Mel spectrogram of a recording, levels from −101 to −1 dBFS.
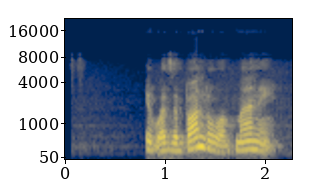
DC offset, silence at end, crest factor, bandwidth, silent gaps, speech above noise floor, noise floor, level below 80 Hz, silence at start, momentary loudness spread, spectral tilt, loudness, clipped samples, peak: under 0.1%; 0.2 s; 20 dB; 8 kHz; none; 52 dB; -70 dBFS; -64 dBFS; 0.8 s; 7 LU; -6 dB/octave; -18 LUFS; under 0.1%; 0 dBFS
